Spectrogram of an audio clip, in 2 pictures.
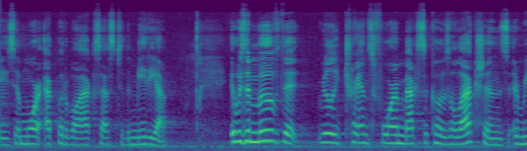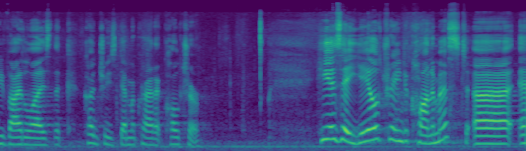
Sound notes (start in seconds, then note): none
